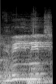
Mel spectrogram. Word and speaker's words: Greenwich: Kasi sabi ng teacher ko, Greenwich pala ang pronunciation. Walang W.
